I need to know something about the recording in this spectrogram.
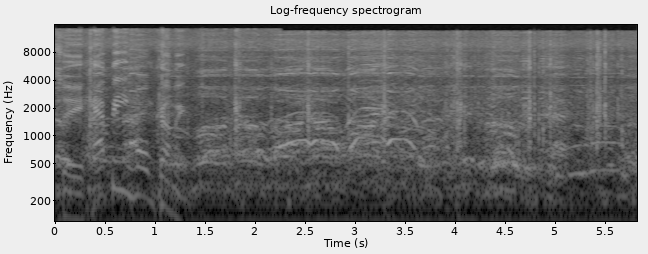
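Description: Fans clap their hands in a crowd.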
